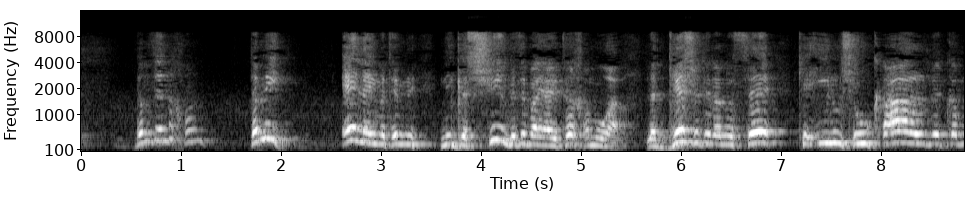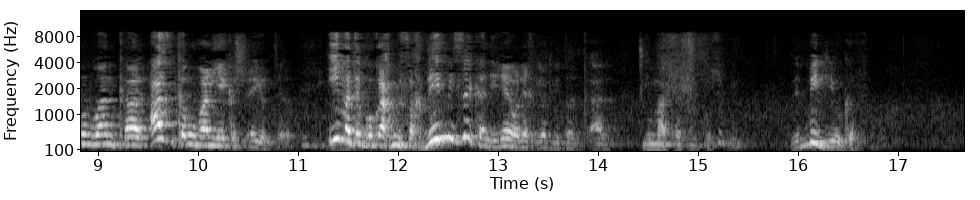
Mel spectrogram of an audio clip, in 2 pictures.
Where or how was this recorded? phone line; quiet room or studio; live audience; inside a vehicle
live audience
